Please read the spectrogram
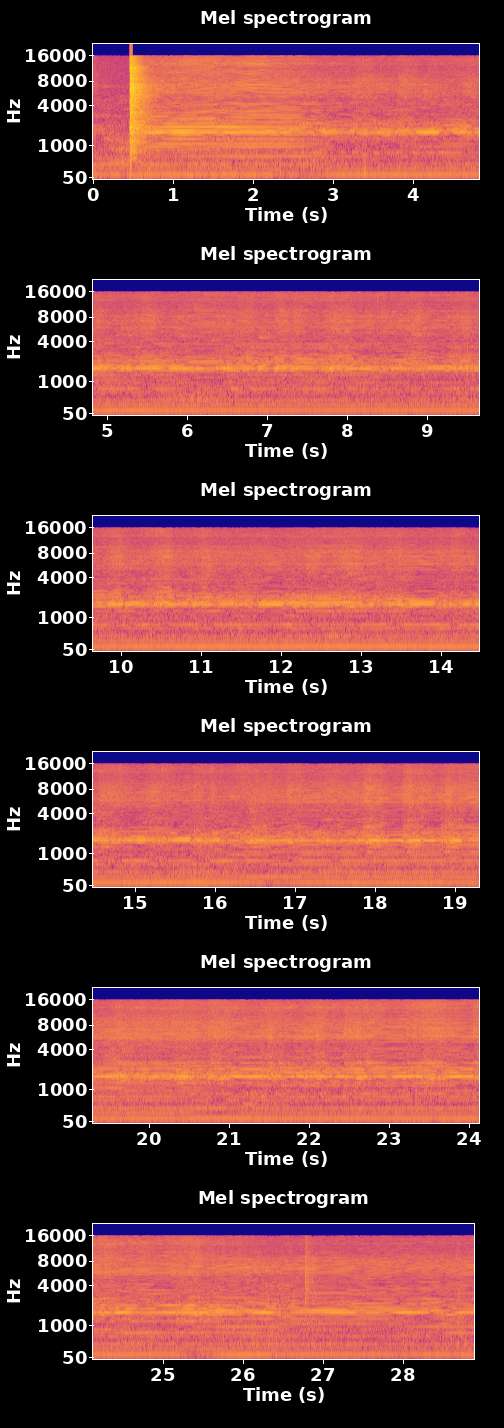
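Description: Corded electric hair clippers switched on with a sharp click about half a second in, then running with a steady buzzing hum.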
